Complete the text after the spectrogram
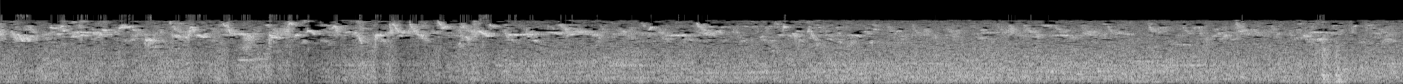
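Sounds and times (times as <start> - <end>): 
white-eye singing a high jingle: 0.0 - 14.0.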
